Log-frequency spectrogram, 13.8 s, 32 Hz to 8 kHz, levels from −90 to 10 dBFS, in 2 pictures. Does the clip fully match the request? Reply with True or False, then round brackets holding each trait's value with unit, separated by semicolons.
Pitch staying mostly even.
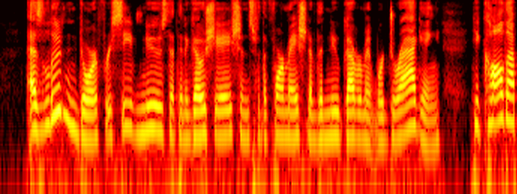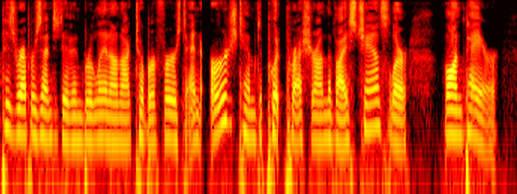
False (3.3 semitones)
